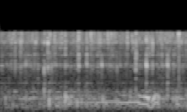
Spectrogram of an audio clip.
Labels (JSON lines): {"label": "biophony, cascading saw", "recorder": "HydroMoth"}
